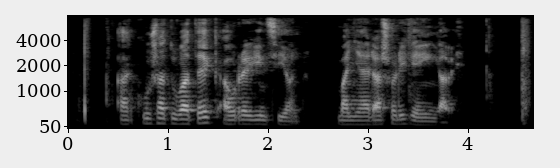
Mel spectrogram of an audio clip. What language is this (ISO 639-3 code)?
eus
